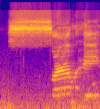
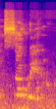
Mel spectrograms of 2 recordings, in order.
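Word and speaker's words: Samhain: Sam Hain Sowin says, William Welch, yeah. Sowin's going to be the correct pronunciation of it.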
